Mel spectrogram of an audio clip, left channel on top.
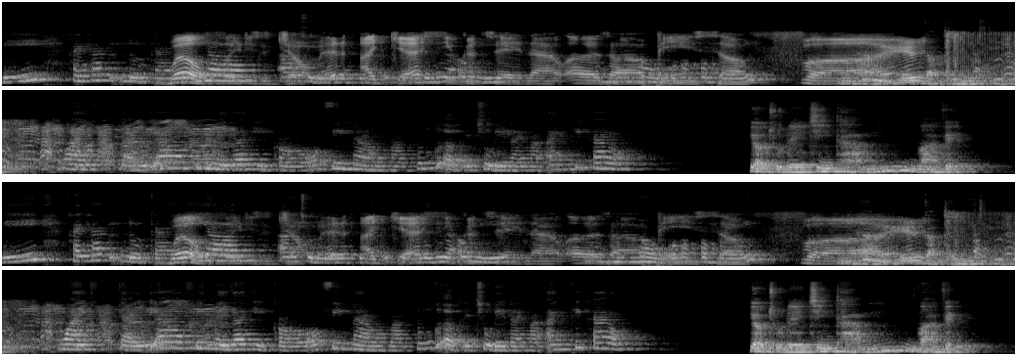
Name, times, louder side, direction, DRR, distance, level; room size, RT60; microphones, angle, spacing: voice 1, 0.0-2.4 2.7-5.1 5.8-7.5 8.6-8.9 9.7-9.8 10.2-10.3 10.7-11.0 11.3-16.4, right 2 dB, 25° right, -4 dB, 2.5 m, -29 dB
Laughter, 1.5-12.6, left 3 dB, 25° left, 0.5 m, -30 dB
voice 2, 8.3-10.1 17.6-19.7, equal, 5° right, -9 dB, 1.9 m, -25 dB
17.0 x 7.1 x 3.4 m, 0.85 s
head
